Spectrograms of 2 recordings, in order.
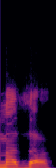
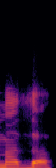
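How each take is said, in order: Both takes have the same delivery.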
